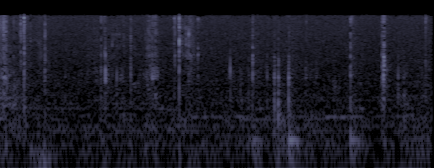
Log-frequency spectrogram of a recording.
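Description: Near silence with faint, scattered small clicks and rustles of double-stick tape and paper being handled.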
